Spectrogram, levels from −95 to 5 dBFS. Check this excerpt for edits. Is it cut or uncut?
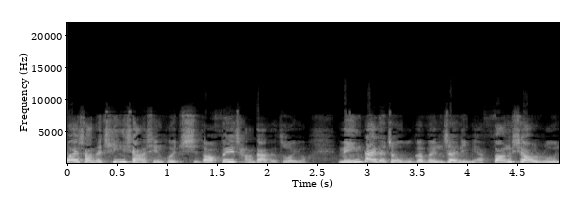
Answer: uncut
